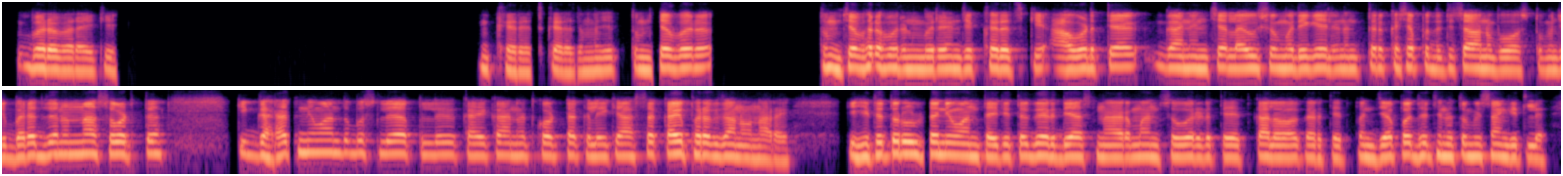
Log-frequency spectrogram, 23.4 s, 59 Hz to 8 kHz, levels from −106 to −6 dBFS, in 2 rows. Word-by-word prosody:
बरोबर 165 Hz, -4 st, +2 dB
आहे 150 Hz, -1 st, -2 dB
की. 155 Hz, -2 st, -7 dB, 2.9 s
खरंच, 145 Hz, -4 st, -4 dB
खरंच. 145 Hz, -3 st, -2 dB
म्हणजे 155 Hz, +2 st, -4 dB, 0.2 s
तुमच्याबर 175 Hz, +2 st, +2 dB, 0.9 s
तुमच्या 180 Hz, -1 st, +3 dB
बरोबर 175 Hz, -2 st, +1 dB
म्हणजे 165 Hz, 0 st, 0 dB
खरंच, 165 Hz, -2 st, +2 dB
की 175 Hz, -, -1 dB
आवडत्या 170 Hz, +3 st, +2 dB, 0.3 s
गाण्यांच्या 170 Hz, 0 st, +1 dB
लाईव्ह 170 Hz, 0 st, +2 dB
शोमध्ये 170 Hz, -2 st, +1 dB
गेल्यानंतर, 165 Hz, 0 st, -1 dB
कशा 180 Hz, +1 st, 0 dB
पद्धतीचा 170 Hz, 0 st, 0 dB
अनुभव 155 Hz, -2 st, -1 dB
असतो. 155 Hz, +1 st, -9 dB
म्हणजे 155 Hz, 0 st, -3 dB
बऱ्याच 165 Hz, +3 st, +2 dB
जणांना 195 Hz, +1 st, +1 dB
असं 195 Hz, 0 st, +1 dB
वाटतं, 195 Hz, +1 st, +1 dB, 0.6 s
की -, -, -3 dB
घरात 185 Hz, +3 st, 0 dB
निवांत 215 Hz, 0 st, -1 dB
बसलो, 200 Hz, 0 st, -4 dB
आपलं 190 Hz, -1 st, -3 dB
काही 175 Hz, -1 st, -1 dB
कानात 180 Hz, -1 st, -3 dB
कॉड 180 Hz, -1 st, +1 dB
टाकलंय, 170 Hz, -2 st, -1 dB
की 180 Hz, -, -1 dB
असा 175 Hz, +2 st, 0 dB
काय 195 Hz, +1 st, +9 dB
फरक 185 Hz, -1 st, +4 dB
जाणवणार 155 Hz, -4 st, -1 dB
आहे? 130 Hz, -1 st, -6 dB, 0.6 s
इथे 190 Hz, +3 st, +2 dB
तर 200 Hz, -1 st, +5 dB
उलट 195 Hz, -1 st, +4 dB
निवांत 180 Hz, -2 st, +1 dB
आहे. 165 Hz, -1 st, +5 dB
तिथे 170 Hz, +1 st, -1 dB
गर्दी 165 Hz, -2 st, +3 dB
असणार, 165 Hz, -1 st, +1 dB
माणसं 165 Hz, 0 st, -2 dB
ओरडतात, 165 Hz, 0 st, +1 dB
कालवा 160 Hz, -2 st, +1 dB
करतात 155 Hz, -1 st, -3 dB
पण 165 Hz, -2 st, -1 dB
ज्या 165 Hz, +2 st, +3 dB
पद्धतीने 180 Hz, -1 st, +1 dB
तुम्ही 170 Hz, -1 st, 0 dB
सांगितलं, 160 Hz, -3 st, -1 dB
170 Hz, 150 wpm, -26 LUFS, 160-180 Hz, 2.9 s, काय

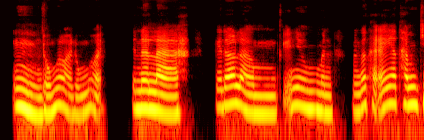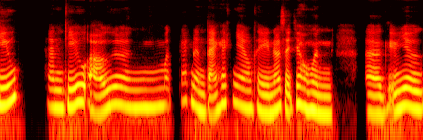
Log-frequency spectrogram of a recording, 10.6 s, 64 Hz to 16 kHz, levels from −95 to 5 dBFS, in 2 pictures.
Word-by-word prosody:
Ừm, 220 Hz, -8 st, +4 dB
đúng 190 Hz, +4 st, 0 dB
rồi, 240 Hz, -7 st, -2 dB
đúng 180 Hz, +4 st, -5 dB
rồi. 190 Hz, -6 st, -4 dB, 0.4 s
Cho 225 Hz, -, -4 dB
nên 220 Hz, 0 st, +5 dB
là 190 Hz, -4 st, +4 dB, 0.5 s
cái 235 Hz, -1 st, -6 dB
đó 260 Hz, +1 st, +5 dB
là, 255 Hz, -6 st, +2 dB
ừm, 185 Hz, -1 st, -1 dB
kiểu -, -, -10 dB
như, 250 Hz, -2 st, -1 dB
mình 210 Hz, -4 st, 0 dB, 0.2 s
mình 195 Hz, 0 st, -5 dB
có 245 Hz, -, 0 dB
thể 250 Hz, +1 st, -1 dB
tham 260 Hz, 0 st, +1 dB
chiếu 265 Hz, +7 st, +3 dB, 0.4 s
tham 230 Hz, -2 st, 0 dB
chiếu 255 Hz, +5 st, +4 dB
ở, 275 Hz, -, 0 dB, 0.2 s
ơ, 260 Hz, -1 st, 0 dB
m 230 Hz, +1 st, -1 dB, 0.2 s
các 300 Hz, 0 st, -12 dB
nền 225 Hz, -7 st, 0 dB
tảng 180 Hz, +2 st, -2 dB
khác 270 Hz, +3 st, -2 dB
nhau 245 Hz, -5 st, -2 dB
thì 195 Hz, -3 st, +1 dB
nó 210 Hz, +5 st, +2 dB
sẽ 200 Hz, -5 st, -2 dB
cho 265 Hz, -3 st, +2 dB
mình, 195 Hz, -4 st, +2 dB, 0.4 s
à, 185 Hz, -2 st, 0 dB
kiểu 210 Hz, -, -1 dB
như, 230 Hz, -2 st, +3 dB
230 Hz, 215 wpm, -23 LUFS, 195-250 Hz, 0.5 s, nên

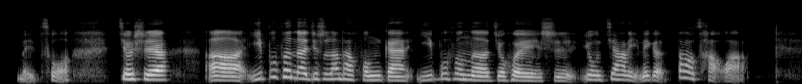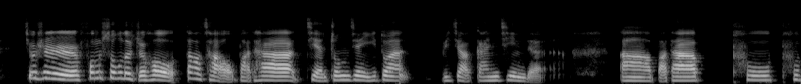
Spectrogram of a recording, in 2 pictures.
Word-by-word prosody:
没 -, -, -8 dB
错， -, -, -6 dB, 0.4 s
就 240 Hz, -1 st, +5 dB
是 220 Hz, -3 st, +7 dB, 0.3 s
呃， 190 Hz, -2 st, +6 dB
一 230 Hz, -, -5 dB
部 340 Hz, +6 st, -6 dB
分 335 Hz, 0 st, +2 dB
呢， 265 Hz, -1 st, +6 dB
就 250 Hz, +1 st, -4 dB
是 245 Hz, -1 st, -5 dB
让 245 Hz, 0 st, 0 dB
它 230 Hz, -2 st, +1 dB
风 205 Hz, -1 st, -1 dB
干， 185 Hz, -2 st, +3 dB
一 200 Hz, +3 st, -7 dB
部 255 Hz, +3 st, -7 dB
分 240 Hz, -2 st, -2 dB
呢， 190 Hz, -3 st, +3 dB
就 190 Hz, +1 st, -1 dB
会 180 Hz, -4 st, +2 dB
是 170 Hz, 0 st, -6 dB
用 215 Hz, -2 st, -2 dB
家 230 Hz, 0 st, -1 dB
里 200 Hz, -, -3 dB
那 200 Hz, -, -1 dB
个 195 Hz, -, -3 dB
稻 305 Hz, -3 st, -1 dB
草 -, -, -7 dB
啊， -, -, -5 dB, 0.8 s
就 -, -, -5 dB
是 250 Hz, -7 st, +4 dB
丰 285 Hz, +7 st, -5 dB
收 285 Hz, -1 st, -3 dB
了 265 Hz, -1 st, 0 dB
之 200 Hz, -5 st, -2 dB
后， 205 Hz, -2 st, +1 dB
稻 270 Hz, -3 st, -2 dB
草 195 Hz, -6 st, -2 dB
把 175 Hz, -4 st, -7 dB
它 185 Hz, -1 st, +4 dB
剪 165 Hz, 0 st, -4 dB
中 205 Hz, 0 st, -2 dB
间 200 Hz, -3 st, -1 dB
一 190 Hz, -, -9 dB
段， 190 Hz, -2 st, -1 dB, 0.3 s
比 175 Hz, -, -12 dB
较 -, -, -4 dB
干 180 Hz, 0 st, -6 dB
净 185 Hz, -3 st, -4 dB
的， -, -, -9 dB, 0.7 s
啊， 170 Hz, -1 st, 0 dB
把 145 Hz, -, -5 dB
它 180 Hz, +1 st, +4 dB, 0.2 s
铺 200 Hz, -1 st, -6 dB
铺 220 Hz, -1 st, -11 dB
200 Hz, 210 characters per minute, -22 LUFS, 185-240 Hz, 0.8 s, 是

